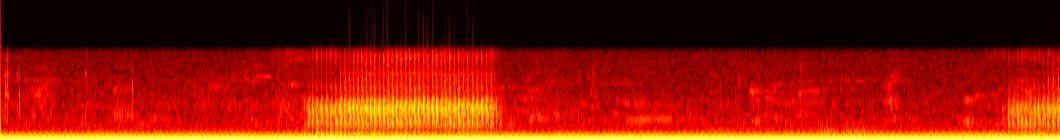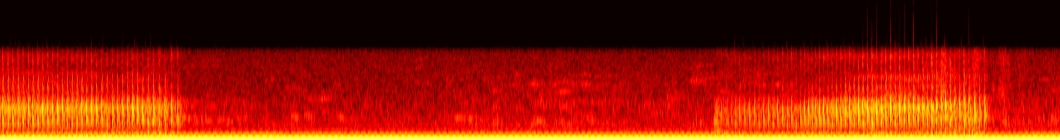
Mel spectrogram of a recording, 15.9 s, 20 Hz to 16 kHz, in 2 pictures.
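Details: Sleeping dog that owner says sleeps 22 hours a day: loud rumbling snores, three in about 16 seconds, over a steady low hum; heavy snoring.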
